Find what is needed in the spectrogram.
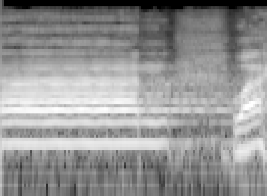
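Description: Male Qur'an reciter chanting Arabic in melodic tajwid style. He holds a long steady note for about a second, takes a short breath, then glides up into the next phrase near the end.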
